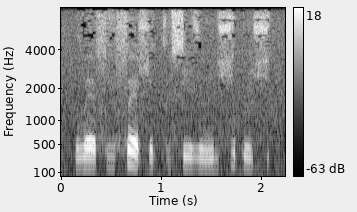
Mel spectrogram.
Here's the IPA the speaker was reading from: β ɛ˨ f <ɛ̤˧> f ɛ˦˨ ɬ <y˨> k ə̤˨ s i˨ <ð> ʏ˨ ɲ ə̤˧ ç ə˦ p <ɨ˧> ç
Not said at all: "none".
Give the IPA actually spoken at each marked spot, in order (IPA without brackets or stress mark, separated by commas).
ɛ̤˧, ɪ˨, ð, ɪ˧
